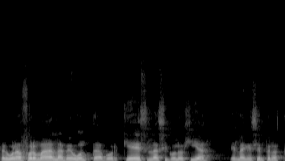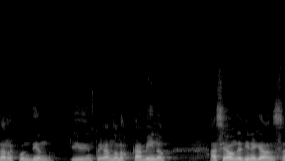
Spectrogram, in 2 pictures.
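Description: A man's intonation stays fairly even as he speaks at a moderate pace in quiet surroundings. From Chile. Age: 20s. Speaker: psychology graduate; podcast guest. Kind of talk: casual chat. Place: home room. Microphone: lapel.

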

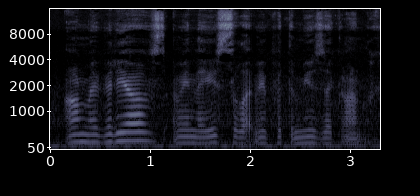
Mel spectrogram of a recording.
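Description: A woman with an American accent at a moderate pace, fairly even intonation and noticeable background noise. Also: dry sound with no echo. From South Florida, US. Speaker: amateur sky-watching video creator. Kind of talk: casual vlog narration. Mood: awed, pleading. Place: garden. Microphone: phone near.

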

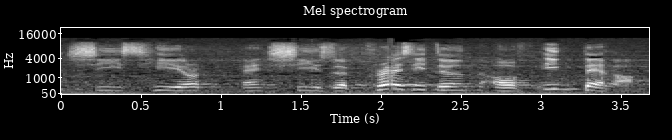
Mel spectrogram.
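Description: A man talks with a high pitch and ordinary pitch variation. Noticeable background noise sits behind him. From Belgium. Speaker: dog show ring announcer. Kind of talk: live commentary. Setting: PA system at dog show arena. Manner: formal.

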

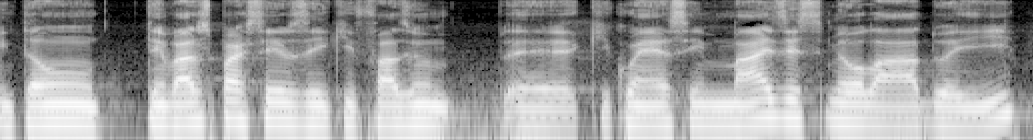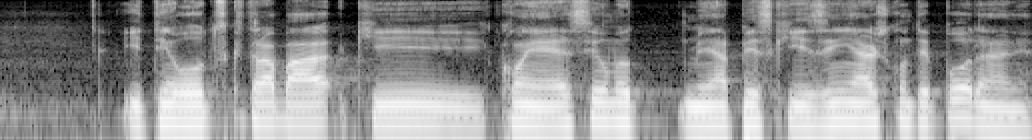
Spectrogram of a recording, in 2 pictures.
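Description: A man speaks in a flat monotone at a moderate pace. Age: 20s. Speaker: visual artist; podcast guest. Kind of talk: casual chat. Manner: halting. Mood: relaxed, friendly. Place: studio. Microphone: studio mic.

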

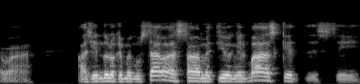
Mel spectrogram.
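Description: A man talks at a moderate pace in a fairly high voice, an unremarkable speaking voice. The background is quiet. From Costa Rica, Pérez Zeledón; Costa Rica. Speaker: basketball referee; guest. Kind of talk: casual interview. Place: home room. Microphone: video call.

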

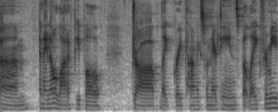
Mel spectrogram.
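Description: With an American accent, a man speaks at a moderate pace in a fairly low voice and fairly even intonation. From Michigan, US. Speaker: cartoonist. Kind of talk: panel discussion. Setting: stage with audience. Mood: reflective, relaxed. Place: hall. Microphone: podium.

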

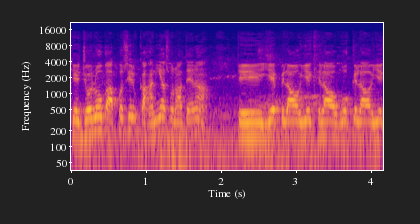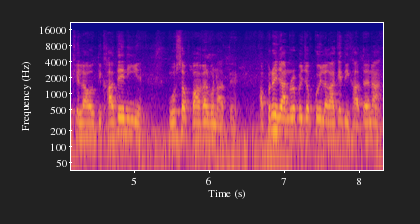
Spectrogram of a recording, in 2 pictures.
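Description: Against music in the background, a man talks at a moderate pace with monotone, flat intonation. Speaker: goat farmer vlogger. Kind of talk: casual vlog chat. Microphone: phone near.

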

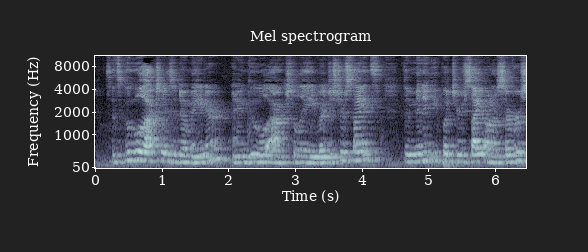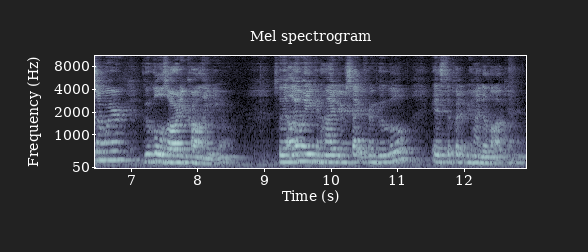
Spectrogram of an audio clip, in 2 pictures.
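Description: A woman speaks with ordinary pitch variation. Room echo is audible around her voice. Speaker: SEO consultant and conference speaker. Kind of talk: conference talk. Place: hall.

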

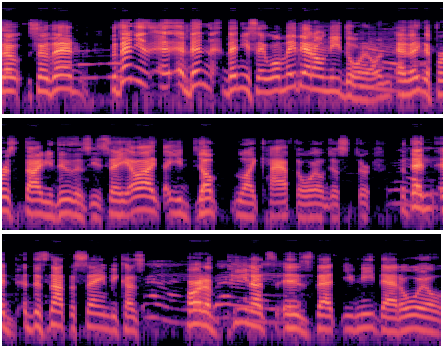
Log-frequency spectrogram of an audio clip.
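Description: A man with a high pitch uses a raised, projected voice with very wide pitch swings and big swings in loudness. The sound is dry with no echo, and there is light background noise. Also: moderate pace. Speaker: former radio and sports announcer, show co-host. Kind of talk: casual chat. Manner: halting, repeats words often. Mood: playful, animated storytelling. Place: garden. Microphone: webcam.

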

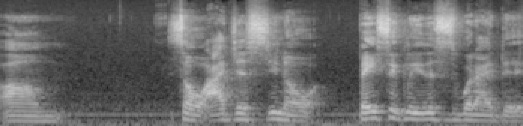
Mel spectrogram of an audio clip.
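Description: A man at a moderate pace, fairly even in intonation, over light background noise. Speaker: track coach vlogger. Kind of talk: casual vlog storytelling. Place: home room. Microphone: camera far.

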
